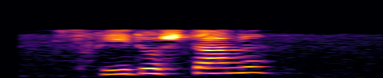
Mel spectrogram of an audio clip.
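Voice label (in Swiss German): "stangel", Alsatian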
